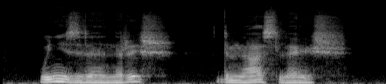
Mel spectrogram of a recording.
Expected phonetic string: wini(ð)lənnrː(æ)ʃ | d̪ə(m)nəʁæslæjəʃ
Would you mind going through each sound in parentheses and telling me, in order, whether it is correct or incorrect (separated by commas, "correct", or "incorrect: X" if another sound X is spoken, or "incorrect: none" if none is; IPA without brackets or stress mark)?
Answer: incorrect: z, incorrect: i, correct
